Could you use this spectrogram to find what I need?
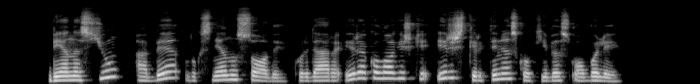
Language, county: Lithuanian, Šiauliai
